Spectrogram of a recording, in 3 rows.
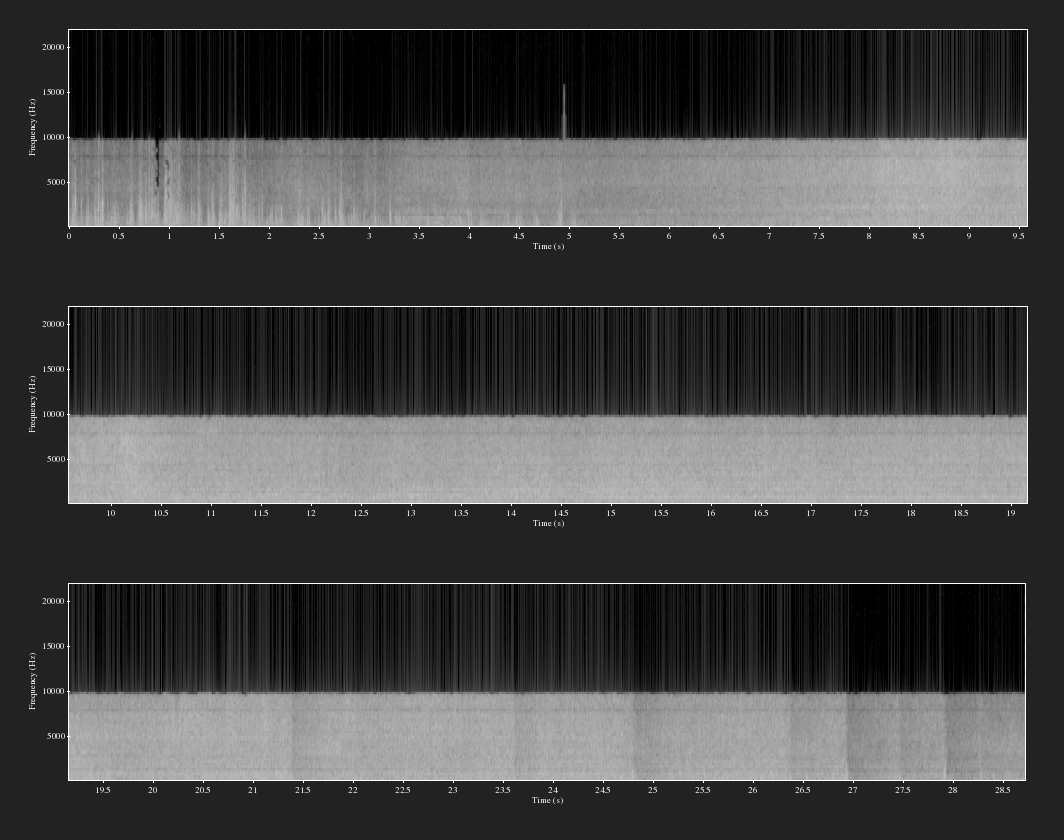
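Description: ER2R electric multiple unit running at speed, heard from inside the carriage: a steady rumble of wheels on rails, with a whine that rises in pitch and grows louder over the first several seconds, then holds steady. A few sharp clicks from the track come near the start and again near the end.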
